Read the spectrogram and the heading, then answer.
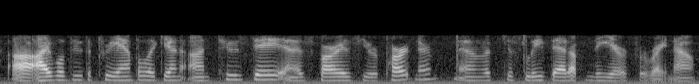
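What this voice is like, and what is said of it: Drawling speech. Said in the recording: “she's really got the drawl for this thing”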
